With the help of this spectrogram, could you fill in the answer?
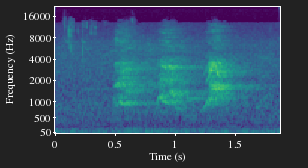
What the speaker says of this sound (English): I'm hearing dogs barking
